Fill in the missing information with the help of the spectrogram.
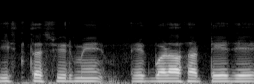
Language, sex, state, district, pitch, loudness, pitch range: Hindi, male, Chhattisgarh, Sukma, 140 Hz, -16 LUFS, 140-145 Hz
